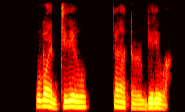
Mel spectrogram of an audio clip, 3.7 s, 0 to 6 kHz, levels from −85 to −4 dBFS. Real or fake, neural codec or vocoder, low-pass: fake; codec, 16 kHz, 1 kbps, FreqCodec, larger model; 5.4 kHz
